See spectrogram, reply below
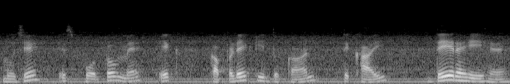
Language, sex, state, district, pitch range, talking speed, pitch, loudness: Hindi, male, Madhya Pradesh, Katni, 125-160 Hz, 140 wpm, 130 Hz, -18 LUFS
